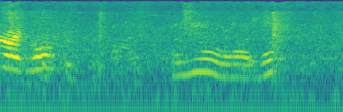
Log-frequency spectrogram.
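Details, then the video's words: Talking magpie copying a Yorkshire-accented 'you alright love' and 'I'm alright'; a quick opening phrase with a falling tone, then a longer wavering voice-like utterance near the middle. "A magpie says, 'you alright love' in Yorkshire accent"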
